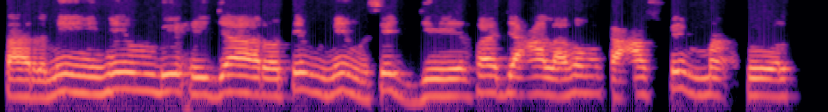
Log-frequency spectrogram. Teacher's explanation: Tarmihim itu kan mim sukun ketemu ba, hukum bacaannya kan ikhfa syafawi.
